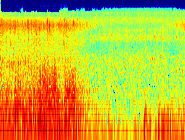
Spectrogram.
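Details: Wind buffeting the microphone over rushing water, with no animal calls.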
